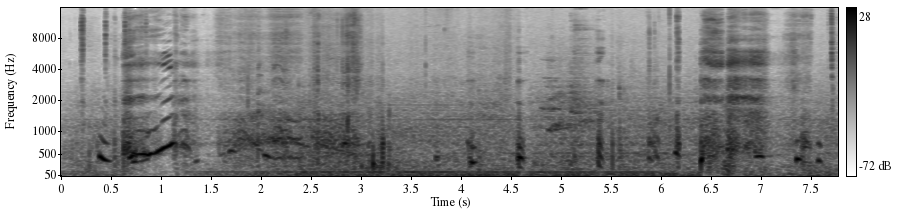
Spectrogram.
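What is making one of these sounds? A young woman sobs and wails close by.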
